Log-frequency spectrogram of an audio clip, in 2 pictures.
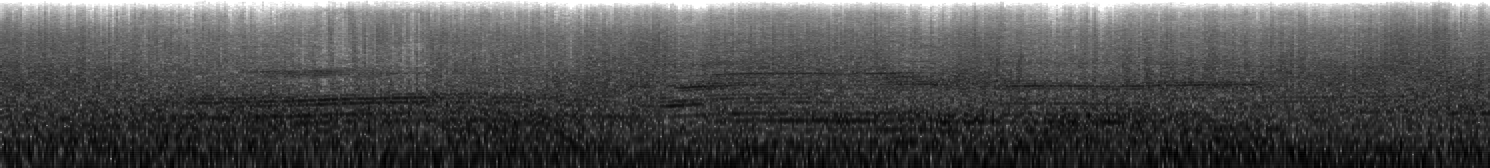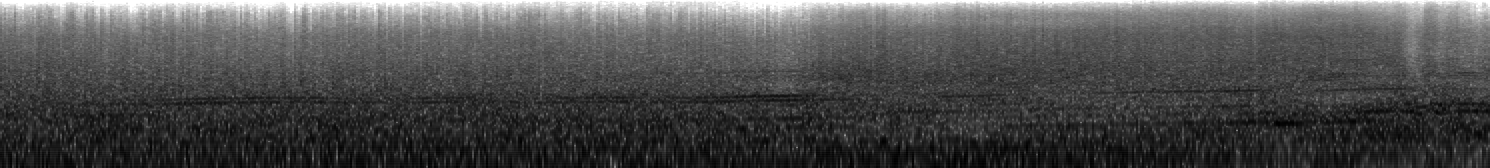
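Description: Sport-bike engine at speed, its pitch rising and falling several times as it revs through the gears, under heavy wind noise on the microphone.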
